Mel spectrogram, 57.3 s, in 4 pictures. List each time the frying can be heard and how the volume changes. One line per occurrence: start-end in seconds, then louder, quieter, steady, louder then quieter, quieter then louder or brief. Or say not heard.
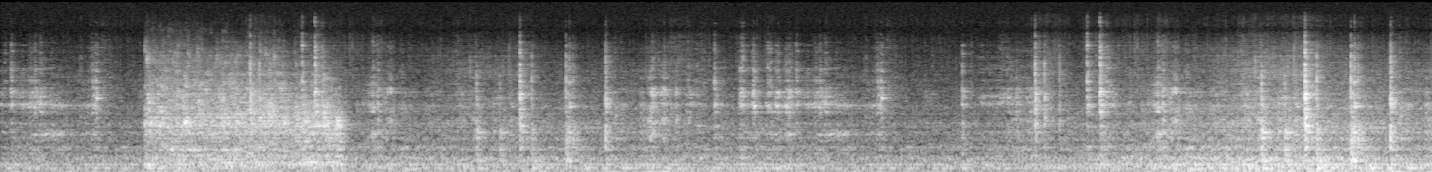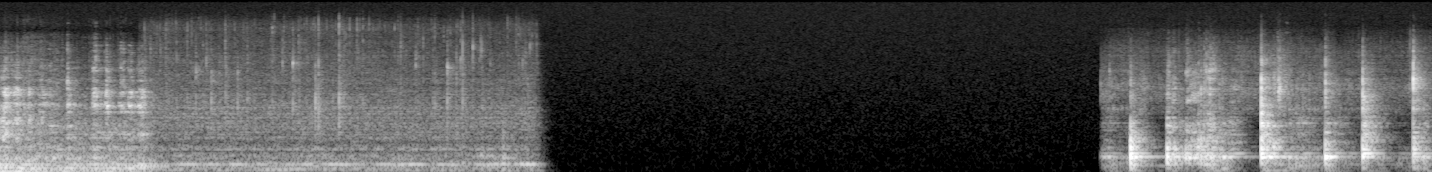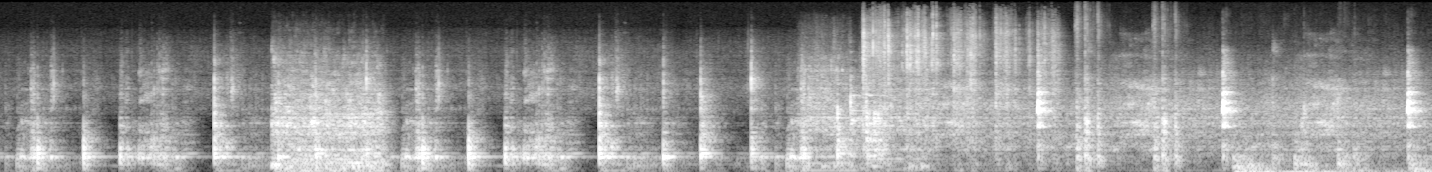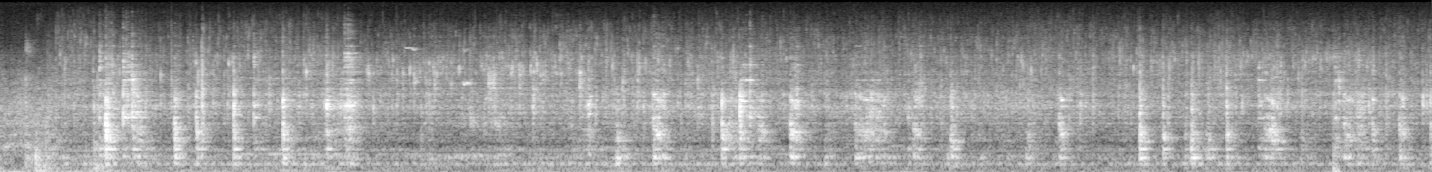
0.0-19.8 louder then quieter
25.4-57.2 louder then quieter.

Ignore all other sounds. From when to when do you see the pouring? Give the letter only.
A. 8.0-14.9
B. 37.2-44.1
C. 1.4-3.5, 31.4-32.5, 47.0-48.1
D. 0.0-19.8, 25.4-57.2
C.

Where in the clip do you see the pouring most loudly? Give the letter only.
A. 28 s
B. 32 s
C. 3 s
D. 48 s
B.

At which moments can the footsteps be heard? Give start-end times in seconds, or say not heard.
37.2-44.1.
